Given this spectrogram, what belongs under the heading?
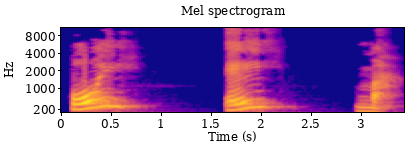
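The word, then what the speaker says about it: ποίημα: esta palabra en griego se pronuncia de esta manera poi e ma Ajá poy Aquí tengo el amén po e ma escuchas la palabra en español poema poema ahora en el mundo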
